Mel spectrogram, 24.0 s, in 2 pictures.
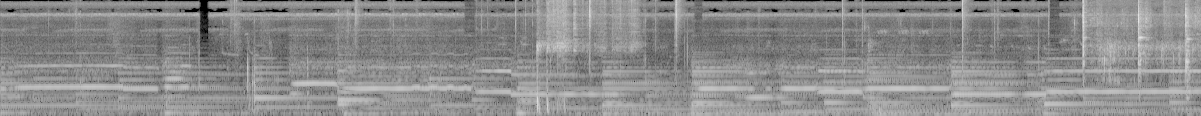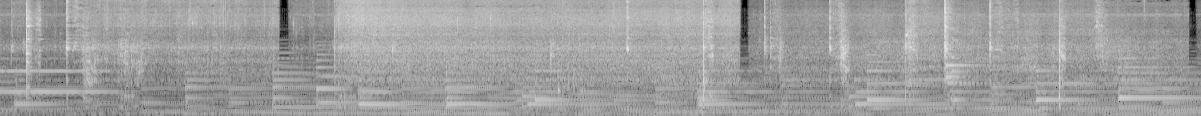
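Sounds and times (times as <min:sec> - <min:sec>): piano background music: 0:00.0 - 0:24.0
vegetables sizzling in oil: 0:10.8 - 0:24.0
metal spatula clicking on wok: 0:19.0 - 0:23.1.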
